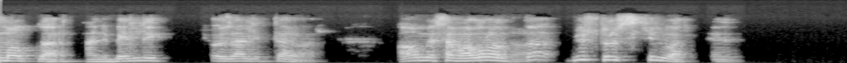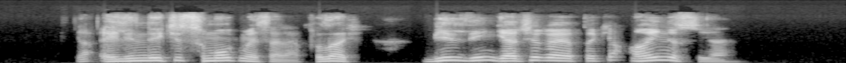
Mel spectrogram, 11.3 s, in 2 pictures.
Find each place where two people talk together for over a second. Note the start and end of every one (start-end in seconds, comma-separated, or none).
none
